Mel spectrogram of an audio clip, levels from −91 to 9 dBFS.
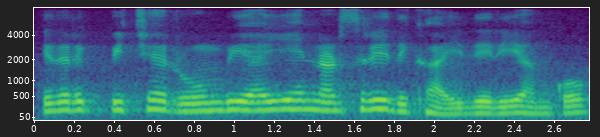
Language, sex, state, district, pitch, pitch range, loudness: Hindi, male, Punjab, Fazilka, 170 Hz, 130-185 Hz, -13 LUFS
